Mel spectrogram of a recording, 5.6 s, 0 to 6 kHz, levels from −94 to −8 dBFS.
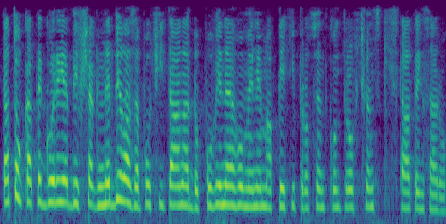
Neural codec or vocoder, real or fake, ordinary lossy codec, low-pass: codec, 16 kHz, 8 kbps, FreqCodec, smaller model; fake; AAC, 48 kbps; 5.4 kHz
